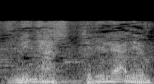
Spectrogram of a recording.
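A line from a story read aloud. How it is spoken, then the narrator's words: Hoarse rasp. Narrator (Russian): прохрипел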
